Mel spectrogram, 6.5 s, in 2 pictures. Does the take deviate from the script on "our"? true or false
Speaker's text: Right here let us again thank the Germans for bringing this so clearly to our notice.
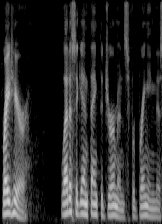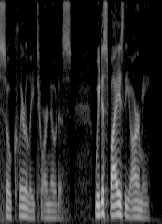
false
